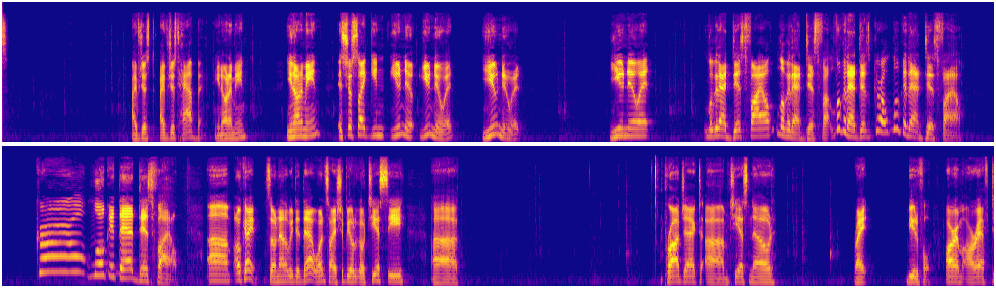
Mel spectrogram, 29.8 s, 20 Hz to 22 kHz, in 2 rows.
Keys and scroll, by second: 0.0-11.1 typing, 0.7 Left, 1.1 ctrl+w, 4.4 Tab, 19.6-27.2 typing, 20.5 Up, 21.2 ctrl+w, 27.3 Return, 28.6-29.7 typing.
